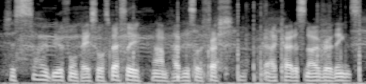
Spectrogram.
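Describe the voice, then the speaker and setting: A man's voice: low voice, fairly even intonation, quick pace. An Australian man in his thirties vlogging casually from a snowy campsite, chatty and laughing often as he teases a mate. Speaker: outdoor vlogger. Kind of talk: casual camping vlog. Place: snowy bush campsite outdoors. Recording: noisy outdoor camera audio.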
